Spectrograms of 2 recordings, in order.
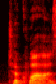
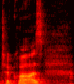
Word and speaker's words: turquoise: moss green and turquoise turquaz sorry that's how you pronounce it turquaz uh which looked terrible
